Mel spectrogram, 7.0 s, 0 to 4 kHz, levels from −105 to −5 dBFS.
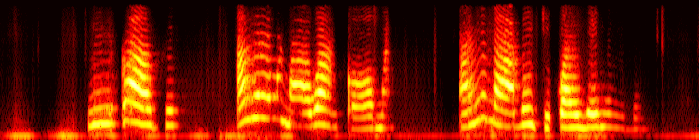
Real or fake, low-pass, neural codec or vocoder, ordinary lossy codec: fake; 3.6 kHz; codec, 16 kHz, 1 kbps, X-Codec, HuBERT features, trained on general audio; none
